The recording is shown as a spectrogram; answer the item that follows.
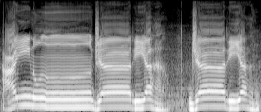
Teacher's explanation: গোলতা এর স্থানে যদি অক্ফ হয় তাহলে গোলতা হা উচ্চারণ হয়।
